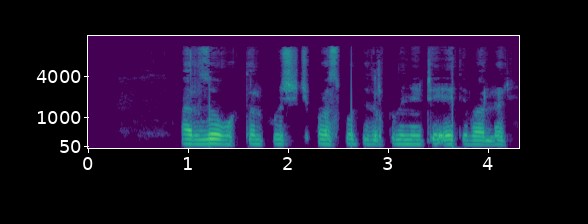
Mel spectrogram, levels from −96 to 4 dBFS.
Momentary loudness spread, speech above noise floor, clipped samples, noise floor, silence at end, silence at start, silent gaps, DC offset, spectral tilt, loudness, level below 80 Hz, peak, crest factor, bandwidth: 12 LU; 46 dB; under 0.1%; -78 dBFS; 0.15 s; 0.95 s; 1.51-1.56 s, 2.22-2.27 s; under 0.1%; -5 dB/octave; -33 LUFS; -70 dBFS; -16 dBFS; 18 dB; 11.5 kHz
